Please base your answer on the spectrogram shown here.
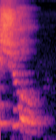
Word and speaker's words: chaud: है तो हम बोलेंगे शो। याद रखना है आपको, इसको हमने शो प्रोनाउंस किया, इसके लास्ट में जो D आया उसको हमने साइलेंट रखा, उसको हमने प्रोनाउंस नहीं किया।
